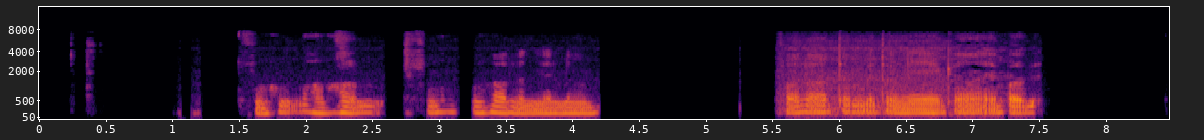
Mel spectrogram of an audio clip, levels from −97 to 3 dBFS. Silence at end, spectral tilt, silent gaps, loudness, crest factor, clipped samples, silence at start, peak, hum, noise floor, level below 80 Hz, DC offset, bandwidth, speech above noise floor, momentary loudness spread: 0.95 s; -7.5 dB/octave; 0.50-1.01 s, 1.11-1.15 s, 1.24-1.49 s, 2.62-2.74 s, 3.17-3.25 s, 4.23-5.52 s; -33 LUFS; 20 dB; under 0.1%; 0.35 s; -14 dBFS; none; under -90 dBFS; -70 dBFS; under 0.1%; 7.6 kHz; over 58 dB; 10 LU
